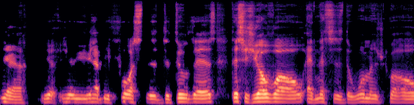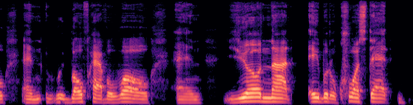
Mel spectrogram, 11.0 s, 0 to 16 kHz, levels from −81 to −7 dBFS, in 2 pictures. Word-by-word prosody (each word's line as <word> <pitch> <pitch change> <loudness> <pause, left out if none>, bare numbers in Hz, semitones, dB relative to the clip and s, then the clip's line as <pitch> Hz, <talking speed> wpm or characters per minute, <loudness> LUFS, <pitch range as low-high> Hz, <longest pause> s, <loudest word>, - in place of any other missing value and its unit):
Yeah. 105 -6 -1 0.2
You 120 +2 -3
you 120 0 -2
you 115 +1 -3
have 120 - 0
to 120 - -5
be 110 - -4
forced 130 -2 +2
to 110 -1 -2
to 95 +4 -4
do 125 +2 +2
this. 120 +1 +1 0.2
"This 135 -1 +5
is 120 -2 +1
your 130 +1 +8
role, 125 -1 +3
and 115 0 -3
this 125 - -3
is 105 -3 -5
the 105 - -7
woman's 115 0 -4
role, 110 -1 -4 0.2
and 105 +1 -5
w 120 0 -8
we 120 - -3
both 120 +3 -1
have 110 -2 +1
a - - 0
role 110 -1 0 0.3
and 100 -1 -7 0.3
you're 140 +6 +4
not 130 -2 +4 0.2
able 135 0 +1
to 110 -3 -4
cross 140 -3 0
that 125 -3 -2
th 110 - -20
120 Hz, 200 wpm, -22 LUFS, 110-125 Hz, 0.3 s, your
